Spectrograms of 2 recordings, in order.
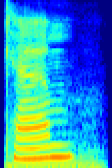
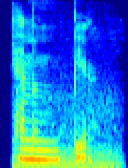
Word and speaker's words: CamemBERT: In English, I'd say it like camembert. Camembert. I think. Sort of vaguely like the French pronunciation, but without the r part at the end, yeah.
